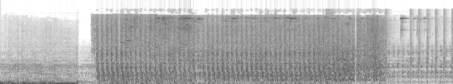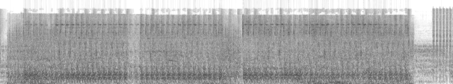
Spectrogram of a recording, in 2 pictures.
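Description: Recorded machine-gun fire played loud over loudspeakers: long rapid bursts starting a couple of seconds in, easing off for about a second and a half midway, and stopping shortly before the end.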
